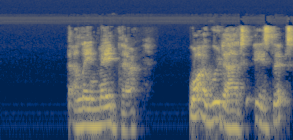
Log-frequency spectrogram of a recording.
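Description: A man speaks steadily over an online call.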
